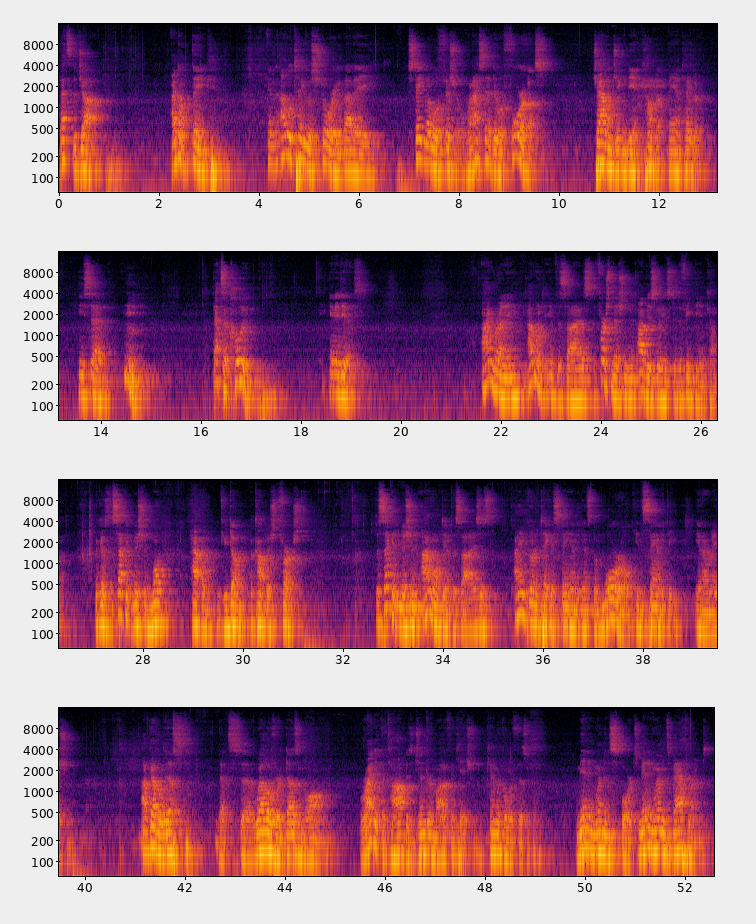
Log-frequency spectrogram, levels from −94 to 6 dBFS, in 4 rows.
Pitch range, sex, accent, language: 110-130 Hz, male, American, English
